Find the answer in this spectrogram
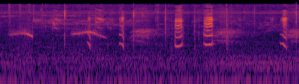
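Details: Parrot giving scattered harmonic squawks and arched whistled calls, some sliding down, a few louder rising calls near the middle, over a steady low background hum.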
